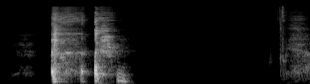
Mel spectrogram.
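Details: Two sharp, close coughs from an adult, then after a pause a softer throat-clearing sound; the speaker says they fell asleep wheezing the night before. A plain cough.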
